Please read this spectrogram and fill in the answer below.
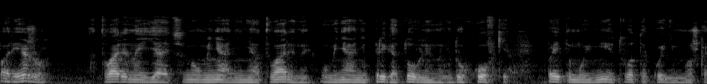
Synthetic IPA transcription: pɐɾʲeʐʊ | ɐt̪vaɾʲɪnɨjəjæjt̪sɨnoʊmʲɪnʲaɐnʲinʲɪɐt̪vaɾʲɪnɨʊmʲɪnʲaɐnʲipɾʲɪɡɐt̪o̞vlʲɪnɨvd̪ʊxo̞fkʲɪpɐɛt̪əmʊɪmʲejʊt̪vot̪ːɐko̞jnʲɪmno̞ʂkə

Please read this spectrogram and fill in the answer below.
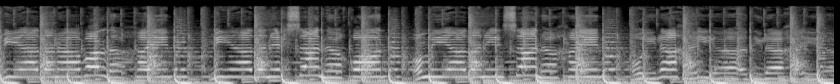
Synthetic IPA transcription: mɪjaːðɐnɐβɐlɐhɐjnmɪjaːðɐnɛħsanɐqɔːnɔːmɪjaːðɐnɪnsaːnɐɦɐjnɔːɪlaːɦɐjɐd̪ɪlaːɦɐj

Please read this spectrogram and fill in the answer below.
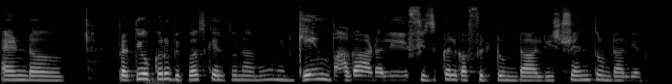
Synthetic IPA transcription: ɛɳɖ | pɾɐt̪iɔkːɐɾubiɡ̚baːskeːlt̪unːaːnune̞ːnuɡeːmbʱaːɡɐaːɽaːlipʰid͡ʒikɐlɡaːfʰiʈːuɳɖaːlisʈɾent̪uɳɖaːliɐnu

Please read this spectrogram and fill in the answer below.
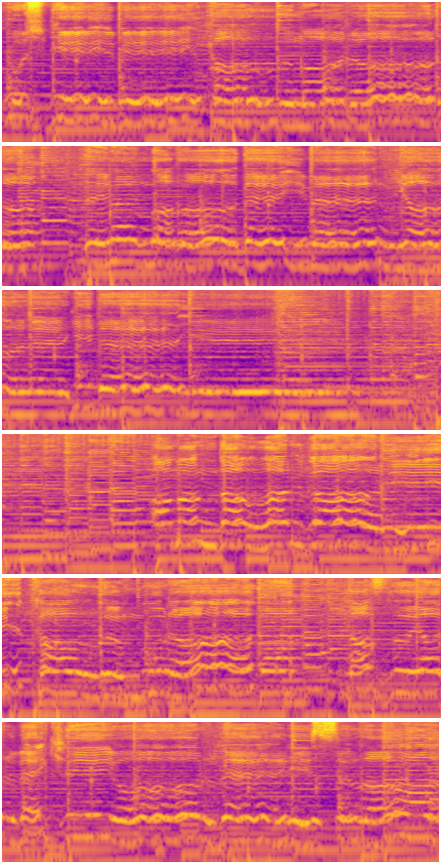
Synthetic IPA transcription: uʃkʲibit̪ʰɑlˠd̪ɨmɑɾɑd̪ɑ | d̪enænbɑnɑd̪ej | mænjɑlæɡʲid̪æji | ɑmɑnd̪ɑlˠːɑɾɡɑɾipkʰɑlˠd̪ɯmbuɾad̪ɑ | nɑzlˠɯjɑɾbɛkʰʲlijoɾbɛɾisɯlˠɑ

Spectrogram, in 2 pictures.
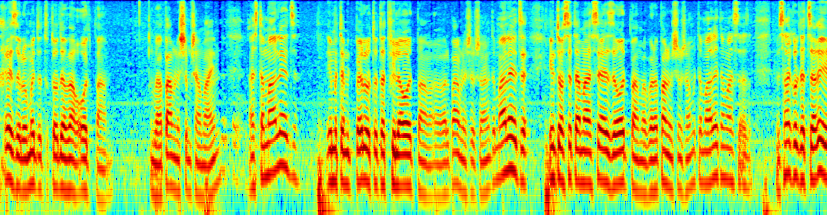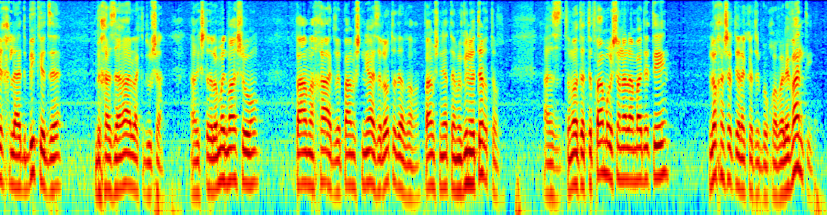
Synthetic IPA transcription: aχʁejzelo̞me̞d̪toto̞davaʁo̞dpaːm | veapaːmleʃemʃamaimazat̪amaːle̞ːtze̞ | imatamit̪̚palelot̪ot̪atfilao̞d̚paːmavalpaːmleʃemʃamaimat̪amaːle̞ːtze̞imat̪aose̞t̪amaːse̞aze̞o̞d̚paːmavalhapaːmleʃe̞mʃamaimat̪amaːletamaːse̞̰a̰zebesaχakolat̪at͡saʁiχlehad̪biketze̞ | beχazaʁalakd̪uʃa | a̰ʁejkʃeat̪alo̞me̞dmaʃu | paːmaχatvepaːmʃniazelo̞ot̪o̞davaʁpaːmʃniat̪ame̞vinjo̞te̞ʁto̞v | azt̪aomeetat̪apaːmaʁiʃo̞nalamad̪ti | lo̞χaʃavt̪ialakad̪o̞ʃbaʁuχuavale̞vanti

